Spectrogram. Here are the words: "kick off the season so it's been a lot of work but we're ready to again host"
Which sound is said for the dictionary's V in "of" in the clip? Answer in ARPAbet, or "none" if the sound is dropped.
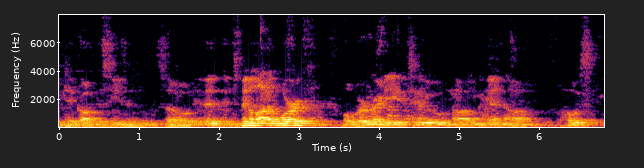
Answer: V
